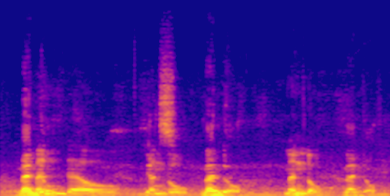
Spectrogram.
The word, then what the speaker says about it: Mendel: it certainly gets mispronounced. So. for the record, It's Mendel. Mendel.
